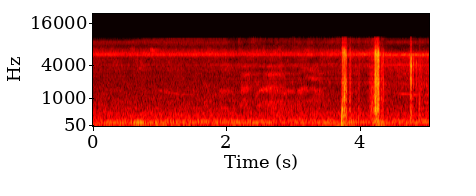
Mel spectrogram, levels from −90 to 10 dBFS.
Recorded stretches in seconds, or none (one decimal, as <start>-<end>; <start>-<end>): 0.0-2.0; 4.4-5.1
